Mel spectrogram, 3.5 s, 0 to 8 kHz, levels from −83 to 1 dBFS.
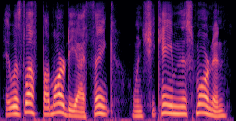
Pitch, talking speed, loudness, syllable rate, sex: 170 Hz, 205 wpm, -17 LUFS, 4.6 syllables/s, male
